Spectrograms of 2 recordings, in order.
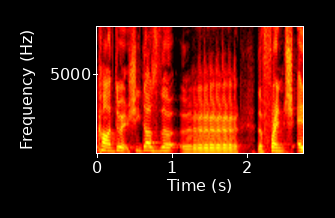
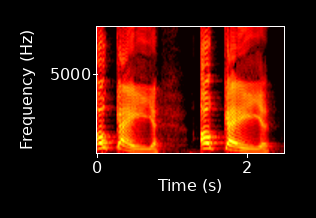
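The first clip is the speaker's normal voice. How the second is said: Italian accent on okay, okay. Imitating the way Italians say it, in an Italian accent. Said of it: "the way the Italians say".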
